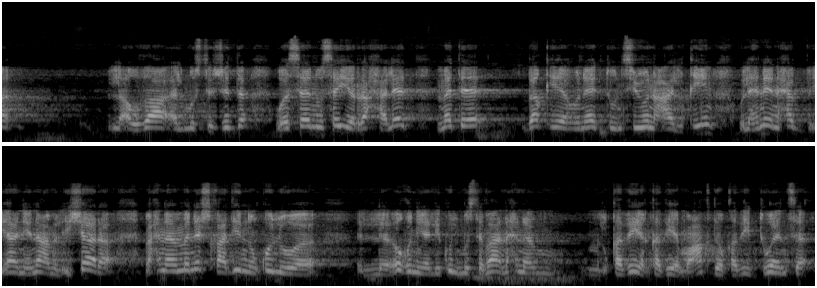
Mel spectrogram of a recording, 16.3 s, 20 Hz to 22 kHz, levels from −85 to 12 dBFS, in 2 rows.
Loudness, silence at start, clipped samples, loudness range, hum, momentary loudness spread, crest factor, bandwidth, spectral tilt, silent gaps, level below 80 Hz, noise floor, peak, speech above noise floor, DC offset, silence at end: -29 LUFS; 0 s; under 0.1%; 3 LU; none; 8 LU; 18 dB; 11 kHz; 1 dB/octave; none; -86 dBFS; -61 dBFS; -14 dBFS; 30 dB; under 0.1%; 0 s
